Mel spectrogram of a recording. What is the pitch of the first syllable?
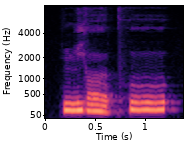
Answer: low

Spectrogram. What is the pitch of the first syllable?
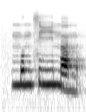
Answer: high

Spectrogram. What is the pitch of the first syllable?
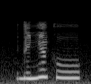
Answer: low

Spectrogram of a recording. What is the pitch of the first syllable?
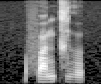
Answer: rising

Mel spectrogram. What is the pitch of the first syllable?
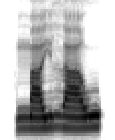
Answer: rising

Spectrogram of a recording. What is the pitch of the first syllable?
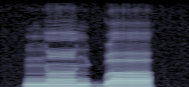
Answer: high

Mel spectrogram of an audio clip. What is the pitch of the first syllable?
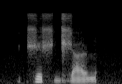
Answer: high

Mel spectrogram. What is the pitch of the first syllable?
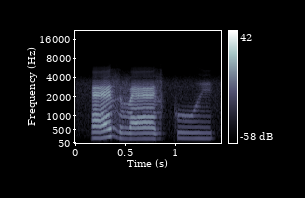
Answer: rising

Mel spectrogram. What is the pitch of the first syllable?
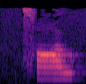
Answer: high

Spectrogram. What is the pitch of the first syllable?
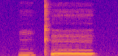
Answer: high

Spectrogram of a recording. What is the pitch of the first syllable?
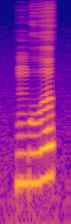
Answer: rising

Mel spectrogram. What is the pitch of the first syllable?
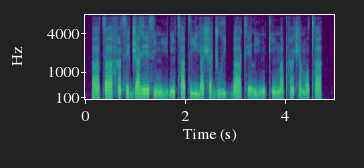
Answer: low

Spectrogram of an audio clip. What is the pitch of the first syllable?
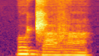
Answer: high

